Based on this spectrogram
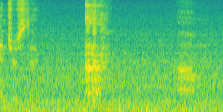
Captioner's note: clears his throat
